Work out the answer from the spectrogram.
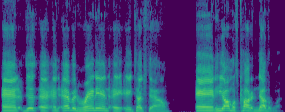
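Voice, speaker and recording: A man's voice: sits high, measured pace, bright, forceful tone, no echo, clean studio sound. A man co-hosting a casual sports chat, giving picks in informal, slangy talk and repeating phrases for emphasis. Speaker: fantasy football podcast co-host.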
